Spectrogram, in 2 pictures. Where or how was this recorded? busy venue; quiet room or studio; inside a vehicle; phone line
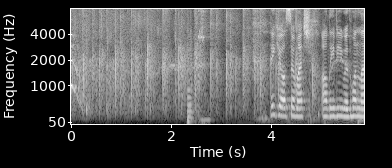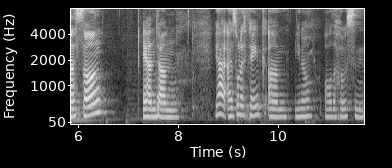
busy venue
